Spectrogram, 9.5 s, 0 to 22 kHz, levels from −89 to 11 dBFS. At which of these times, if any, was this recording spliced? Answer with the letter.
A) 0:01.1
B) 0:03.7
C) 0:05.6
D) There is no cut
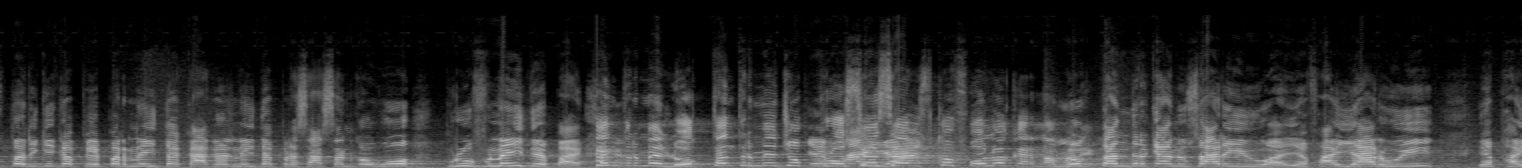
B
